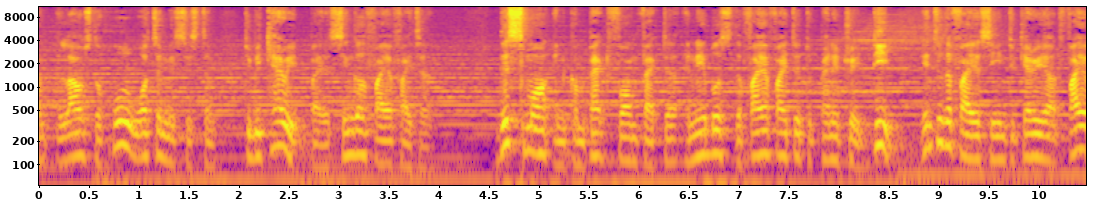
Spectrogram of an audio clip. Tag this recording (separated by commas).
Music, Speech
